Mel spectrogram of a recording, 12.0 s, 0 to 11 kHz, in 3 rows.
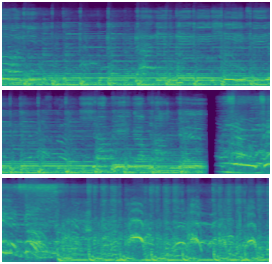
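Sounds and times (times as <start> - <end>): person singing: 0.0 - 9.4
live band playing loud music: 0.0 - 12.0.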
